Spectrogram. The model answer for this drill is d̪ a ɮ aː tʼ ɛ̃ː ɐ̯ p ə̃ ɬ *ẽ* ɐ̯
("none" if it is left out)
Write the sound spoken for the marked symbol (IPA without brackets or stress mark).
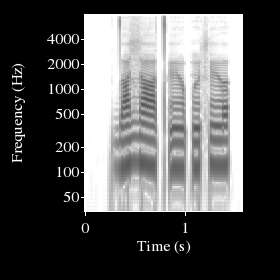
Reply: ɛ̃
